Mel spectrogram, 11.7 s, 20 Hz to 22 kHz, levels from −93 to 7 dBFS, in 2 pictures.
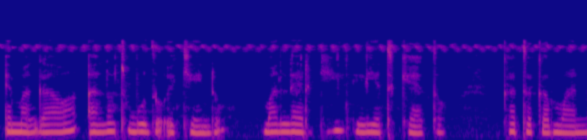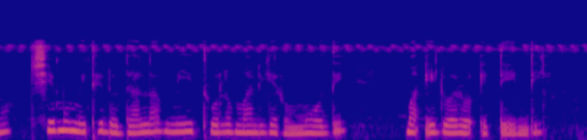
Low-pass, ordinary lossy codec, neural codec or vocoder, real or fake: none; none; none; real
